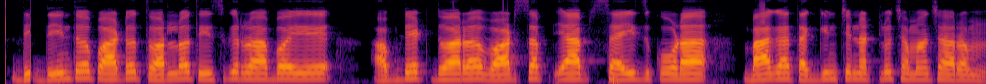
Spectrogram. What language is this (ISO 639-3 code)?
tel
